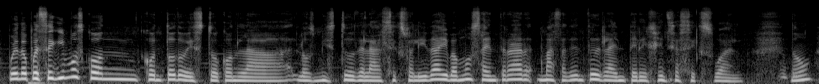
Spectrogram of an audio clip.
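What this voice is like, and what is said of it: French accent. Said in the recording (Spanish): “con este acento francés”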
